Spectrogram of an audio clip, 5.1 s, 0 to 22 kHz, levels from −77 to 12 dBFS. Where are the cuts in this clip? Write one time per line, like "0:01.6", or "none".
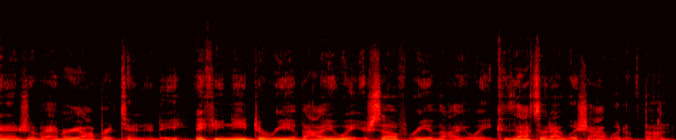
0:01.4

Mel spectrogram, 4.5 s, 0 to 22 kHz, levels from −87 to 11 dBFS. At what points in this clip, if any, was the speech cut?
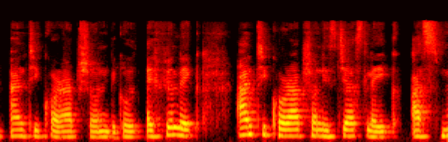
none

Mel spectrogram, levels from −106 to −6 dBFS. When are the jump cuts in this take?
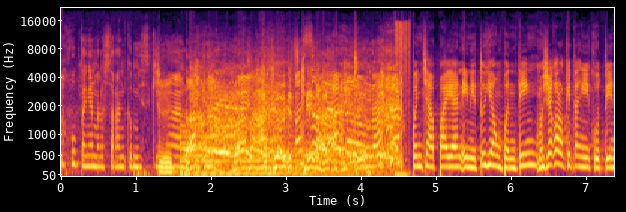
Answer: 0:04.5
0:06.3

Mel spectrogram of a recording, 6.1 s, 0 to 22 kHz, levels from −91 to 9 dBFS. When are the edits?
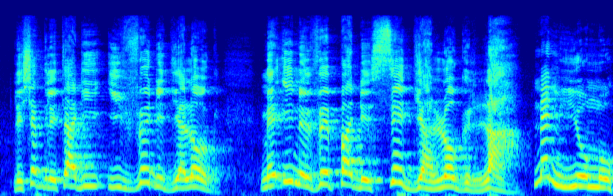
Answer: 0:05.2

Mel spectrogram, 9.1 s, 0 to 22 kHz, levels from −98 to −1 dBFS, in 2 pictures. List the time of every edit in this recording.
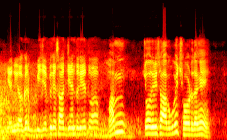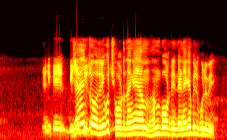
none

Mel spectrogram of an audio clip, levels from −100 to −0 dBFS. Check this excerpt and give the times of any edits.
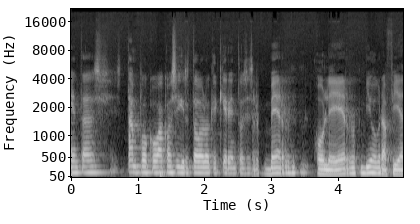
0:02.8

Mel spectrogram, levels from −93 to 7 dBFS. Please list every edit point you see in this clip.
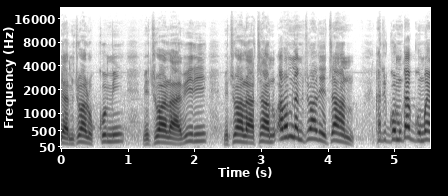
none

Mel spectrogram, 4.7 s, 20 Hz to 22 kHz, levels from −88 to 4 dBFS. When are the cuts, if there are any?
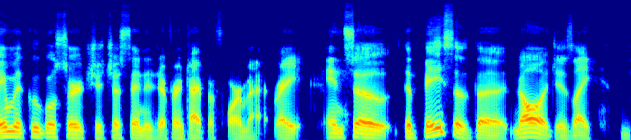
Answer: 0:02.4

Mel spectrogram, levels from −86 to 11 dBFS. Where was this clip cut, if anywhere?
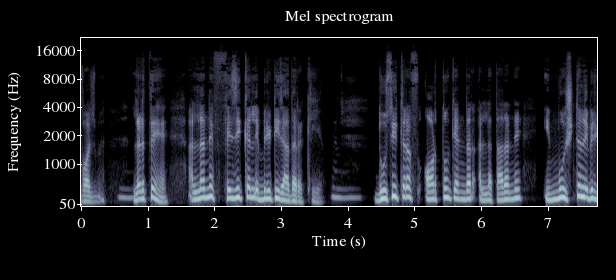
none

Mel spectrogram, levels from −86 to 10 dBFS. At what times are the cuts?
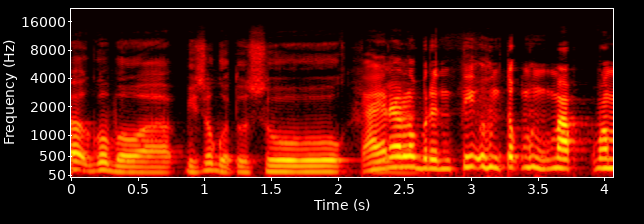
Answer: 0:02.1

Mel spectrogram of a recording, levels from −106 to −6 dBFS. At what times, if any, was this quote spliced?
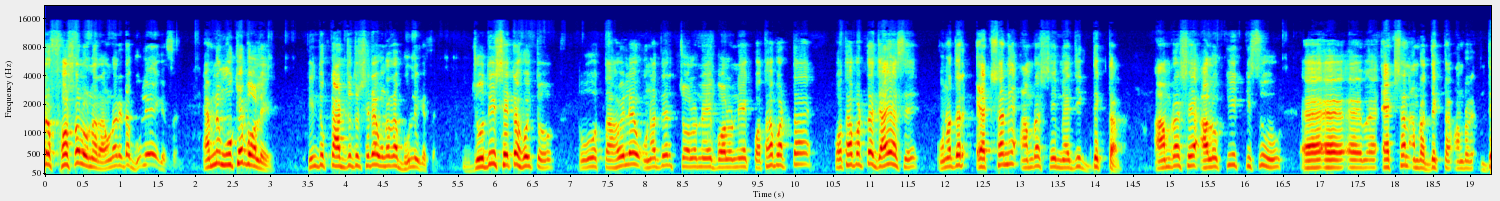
none

